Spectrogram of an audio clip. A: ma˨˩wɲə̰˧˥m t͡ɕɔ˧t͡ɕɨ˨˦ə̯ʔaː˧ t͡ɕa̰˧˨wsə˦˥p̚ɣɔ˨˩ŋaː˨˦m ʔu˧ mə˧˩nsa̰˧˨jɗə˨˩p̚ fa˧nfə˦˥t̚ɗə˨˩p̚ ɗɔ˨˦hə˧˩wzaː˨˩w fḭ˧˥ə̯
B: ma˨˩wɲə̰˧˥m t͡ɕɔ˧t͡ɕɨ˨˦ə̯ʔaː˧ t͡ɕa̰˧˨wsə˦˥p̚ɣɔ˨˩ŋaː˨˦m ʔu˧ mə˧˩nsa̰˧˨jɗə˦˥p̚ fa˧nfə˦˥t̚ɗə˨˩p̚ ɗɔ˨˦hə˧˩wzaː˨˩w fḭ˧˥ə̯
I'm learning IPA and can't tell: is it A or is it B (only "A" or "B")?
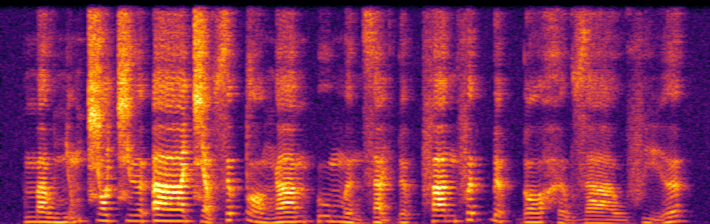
A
